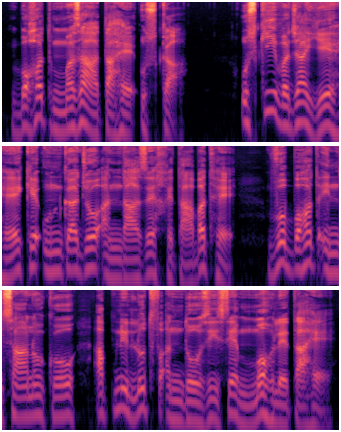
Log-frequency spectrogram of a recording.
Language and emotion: Urdu, neutral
